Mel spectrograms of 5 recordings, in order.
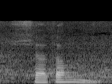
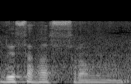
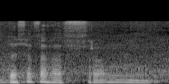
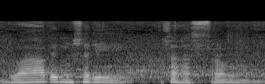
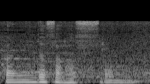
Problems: constant background noise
